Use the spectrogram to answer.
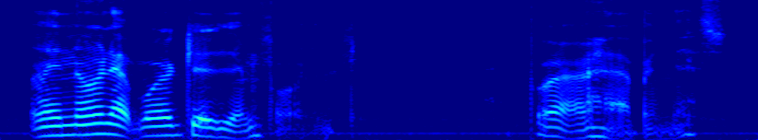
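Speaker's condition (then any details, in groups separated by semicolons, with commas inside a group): Cerebral palsy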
